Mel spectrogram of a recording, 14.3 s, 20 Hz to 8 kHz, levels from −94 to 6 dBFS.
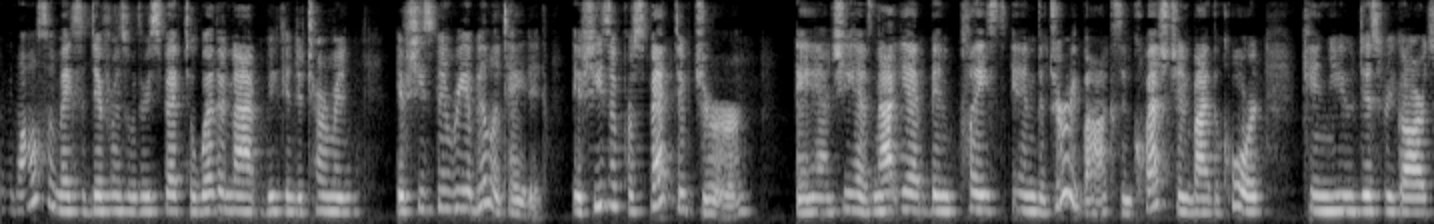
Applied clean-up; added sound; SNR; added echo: neural mask model DeepFilterNet 3.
